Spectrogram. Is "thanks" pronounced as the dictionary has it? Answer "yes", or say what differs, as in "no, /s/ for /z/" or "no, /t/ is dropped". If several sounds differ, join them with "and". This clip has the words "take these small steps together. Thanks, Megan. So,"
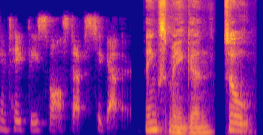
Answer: yes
